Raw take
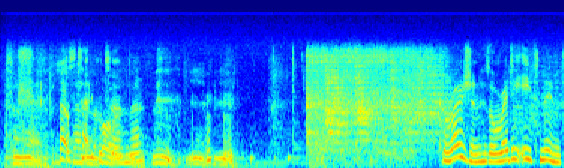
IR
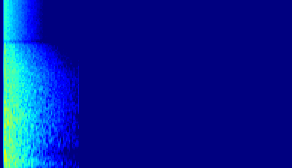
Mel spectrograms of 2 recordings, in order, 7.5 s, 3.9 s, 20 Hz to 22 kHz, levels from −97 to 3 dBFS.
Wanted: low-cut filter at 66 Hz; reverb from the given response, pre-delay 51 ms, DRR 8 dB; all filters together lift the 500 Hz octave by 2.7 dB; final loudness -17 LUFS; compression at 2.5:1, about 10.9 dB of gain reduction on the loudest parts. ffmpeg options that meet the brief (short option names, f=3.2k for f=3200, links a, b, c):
-filter_complex "[0:a]highpass=66,equalizer=f=500:t=o:g=3.5,acompressor=threshold=-37dB:ratio=2.5,asplit=2[a][b];[1:a]atrim=start_sample=2205,adelay=51[c];[b][c]afir=irnorm=-1:irlink=0,volume=-21.5dB[d];[a][d]amix=inputs=2:normalize=0,volume=18.5dB"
